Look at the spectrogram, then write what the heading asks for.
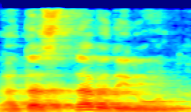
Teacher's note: سین ساکن ہے، سانس جاری رہے گی اس کے پڑھتے ہوئے، با ساکن ہے، اس پہ قلقلہ ہوگا، لو واو مدہ ہے، نون کو الذی کے لام سے ملا دیں گے، ذی یا مدہ ہے، 2 حرکات لمبا ہے۔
